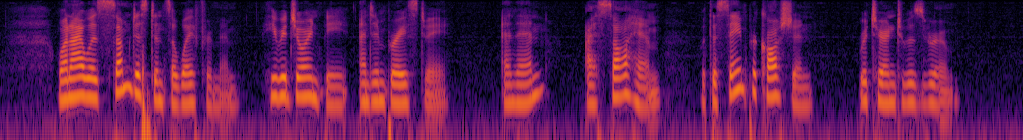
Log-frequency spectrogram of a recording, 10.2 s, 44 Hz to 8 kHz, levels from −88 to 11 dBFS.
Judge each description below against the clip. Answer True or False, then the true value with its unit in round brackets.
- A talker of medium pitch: True (180 Hz)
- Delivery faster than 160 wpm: False (150 wpm)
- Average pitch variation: True (4.6 semitones)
